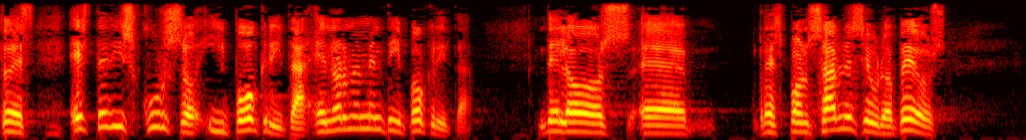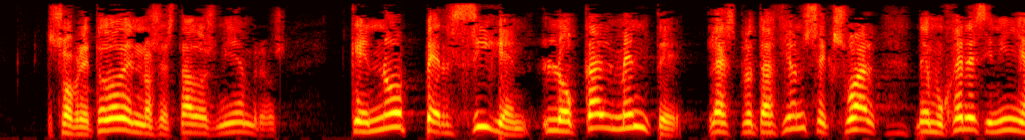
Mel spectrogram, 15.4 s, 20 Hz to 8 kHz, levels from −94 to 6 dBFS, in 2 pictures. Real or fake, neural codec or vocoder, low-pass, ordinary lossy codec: real; none; 7.2 kHz; none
